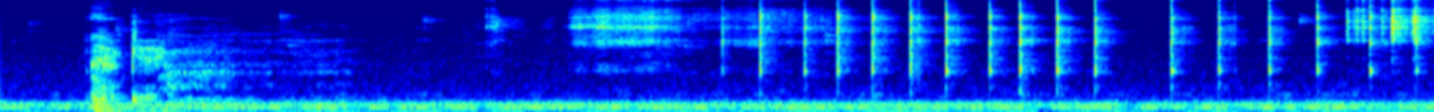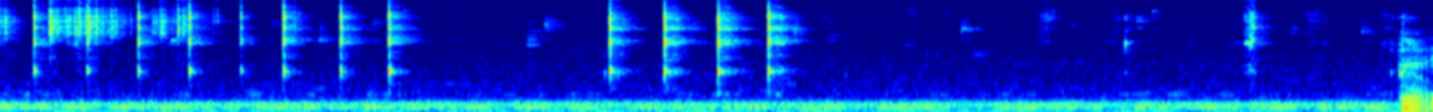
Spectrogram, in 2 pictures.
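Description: Small chunky pieces of gold tinkling and sliding as they are tipped from one metal weighing tray into another on a digital scale: a quick run of small clicks with short rattling hisses, starting about three seconds in and stopping about eleven seconds in. A low steady hum runs underneath.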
